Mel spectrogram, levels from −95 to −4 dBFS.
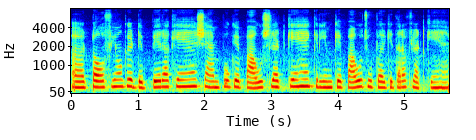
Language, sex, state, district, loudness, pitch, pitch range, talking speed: Hindi, female, Uttar Pradesh, Varanasi, -16 LUFS, 215 Hz, 205-235 Hz, 200 wpm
